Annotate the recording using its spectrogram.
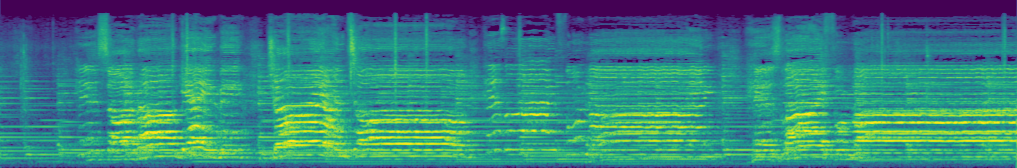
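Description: Mixed vocal trio, two women and a man, singing a gospel song in harmony with long held notes, after a brief lull at the start.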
